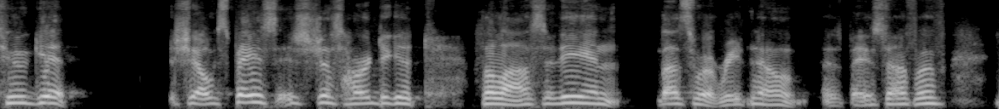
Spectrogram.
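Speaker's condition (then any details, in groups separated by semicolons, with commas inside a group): Cerebral palsy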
